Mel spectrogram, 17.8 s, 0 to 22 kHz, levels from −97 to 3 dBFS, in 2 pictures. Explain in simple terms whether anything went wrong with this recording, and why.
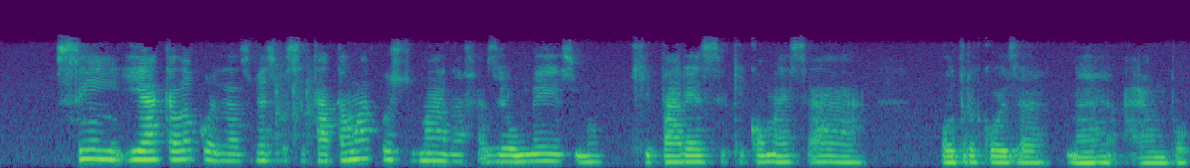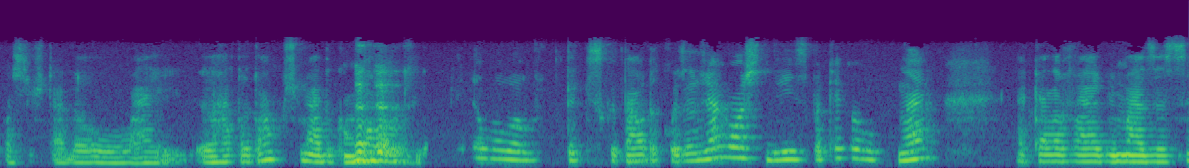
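Between 11.73 and 12.15 seconds, the speech is followed by a second copy of itself arriving about 0.15 seconds late and nearly as loud as the original, so it sounds doubled and smeared. This is an echo leak. The likely cause is that the other person had the call on a loudspeaker, and their echo canceller failed to remove all of the speech their microphone picked up, so part of it was sent back down the line.

Right after, from 12.19 to 12.5 seconds, the voice sharply drops away for about a third of a second, as if pushed into the background. This is speech suppressed in double talk. It likely happened because both sides were sounding at once, and the echo canceller couldn't separate the real talker from the returning echo, so it turned everything down together.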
